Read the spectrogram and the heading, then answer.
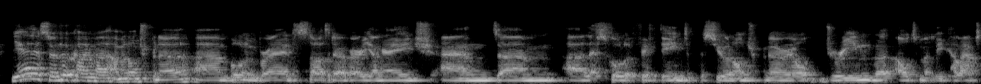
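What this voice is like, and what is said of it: British accent, somewhat faded. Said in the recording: “You don't really have a native Dubai accent ... I'm a Brit ... I think I've even lost a bit of my British accent now”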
